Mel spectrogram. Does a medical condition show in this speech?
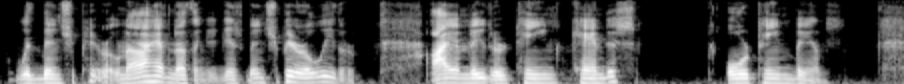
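Yes: cerebral palsy; reports speaking clearly.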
